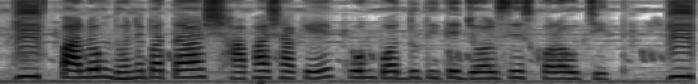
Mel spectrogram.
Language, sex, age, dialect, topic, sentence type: Bengali, female, 18-24, Rajbangshi, agriculture, question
